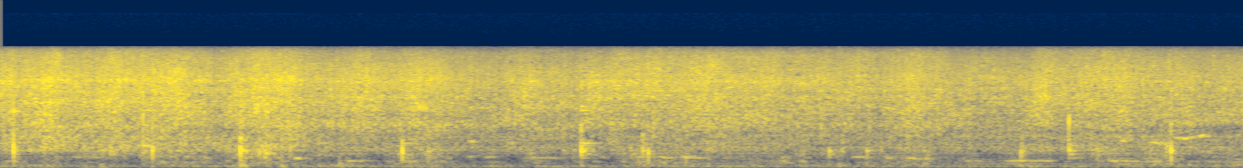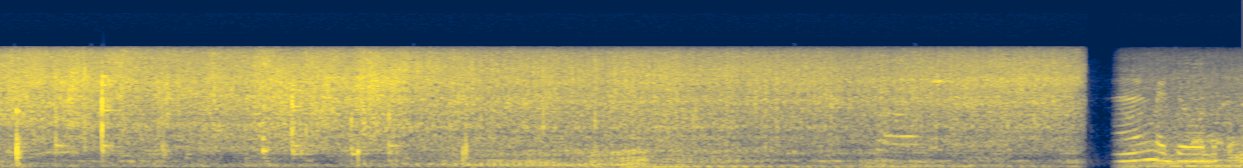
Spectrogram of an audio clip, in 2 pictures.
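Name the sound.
chayote (sayote) frying and being stirred in a pan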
